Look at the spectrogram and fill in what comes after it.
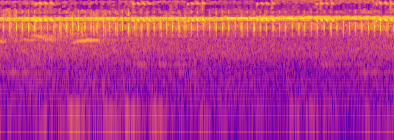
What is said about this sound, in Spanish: Aquí los grillos grillan, el verbo grillar existe, que es una manera de decir estridular, que es la otra forma en que los insectos se comunican. Aquí hay varios insectos diferentes, varios grillos.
